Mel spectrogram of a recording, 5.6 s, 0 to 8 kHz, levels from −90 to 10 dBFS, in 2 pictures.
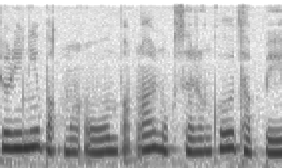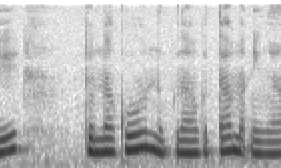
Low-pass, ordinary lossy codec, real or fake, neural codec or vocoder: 7.2 kHz; none; real; none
